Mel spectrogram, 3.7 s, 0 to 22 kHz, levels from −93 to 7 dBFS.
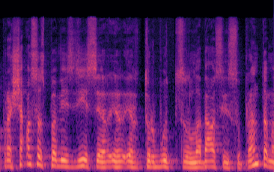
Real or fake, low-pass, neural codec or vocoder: real; 14.4 kHz; none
